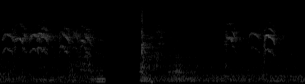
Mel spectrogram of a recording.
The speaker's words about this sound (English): I'm just recording these birds. They're flying over... They flew over the roof.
